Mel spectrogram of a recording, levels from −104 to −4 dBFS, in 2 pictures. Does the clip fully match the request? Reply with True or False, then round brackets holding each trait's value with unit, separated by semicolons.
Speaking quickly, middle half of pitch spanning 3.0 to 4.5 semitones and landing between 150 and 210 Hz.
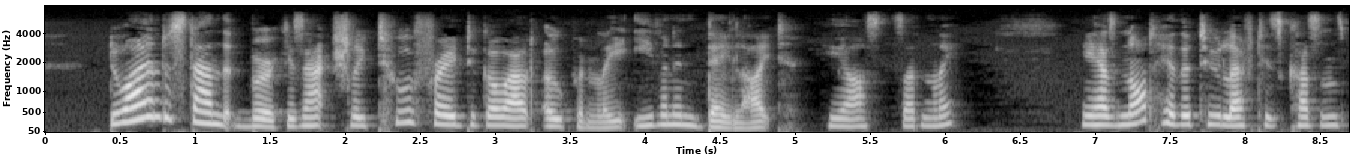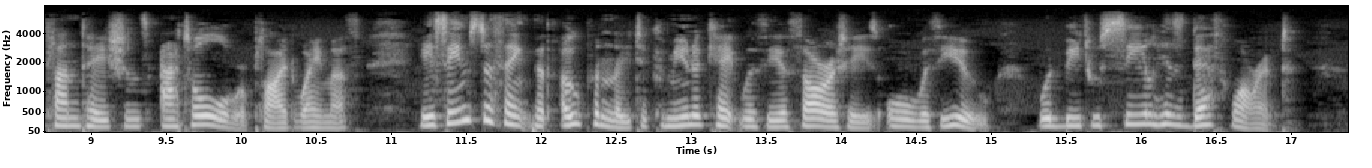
False (180 wpm; 3.6 semitones; 190 Hz)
